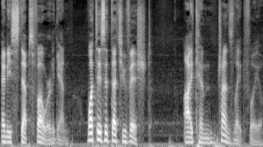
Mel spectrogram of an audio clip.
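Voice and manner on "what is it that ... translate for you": put-on German accent in English. Voicing a man who offers to translate: german accent. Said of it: "I love the German".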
